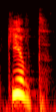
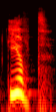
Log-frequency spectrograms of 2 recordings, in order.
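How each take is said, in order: The two takes are said the same way.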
